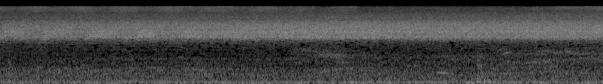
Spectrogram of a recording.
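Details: A school playground in high summer rings with cicadas. Their unbroken, intense high buzz dominates throughout, with only very faint scattered sounds below.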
